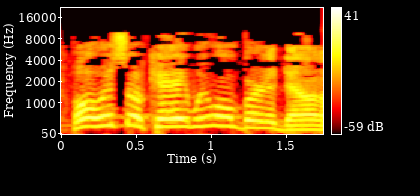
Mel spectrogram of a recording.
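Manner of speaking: high, loud, eager protest; mock pleading reassurance. Potter talking pastor into allowing a kiln, high pleading.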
